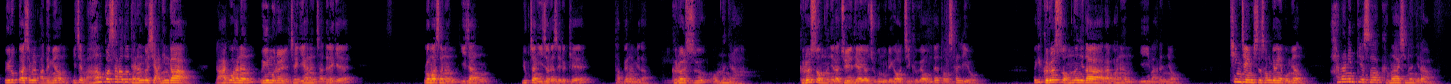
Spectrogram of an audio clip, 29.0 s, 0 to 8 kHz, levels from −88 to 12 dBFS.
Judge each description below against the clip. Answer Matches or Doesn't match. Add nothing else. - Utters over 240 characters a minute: Matches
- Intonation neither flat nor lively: Doesn't match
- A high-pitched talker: Doesn't match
